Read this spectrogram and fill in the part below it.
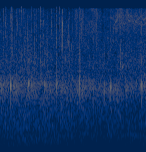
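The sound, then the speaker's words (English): An audience claps steadily during a morning address, a dense, continuous patter of many hands, with a few sharper claps popping out of the wash. “You might not like how long it goes, but if you keep clapping, I sure will.”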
